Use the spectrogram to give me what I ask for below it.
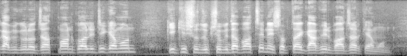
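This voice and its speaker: A man speaks with high pitch. The sound is dry and close, with no echo. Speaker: farm channel reporter. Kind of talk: field report with interviews.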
